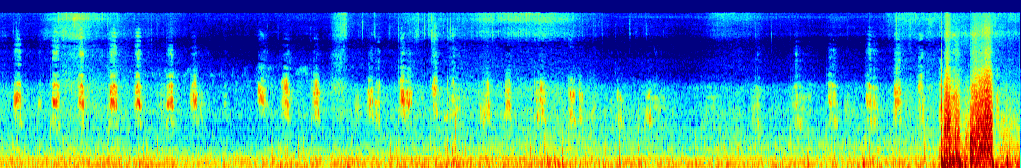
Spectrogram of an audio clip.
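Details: Tame mallards in the Friedrich Ebert Park, Ludwigshafen am Rhein, Germany, chatter with quick repeated nasal quacks, several each second, before a sudden loud splashing burst at the very end.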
